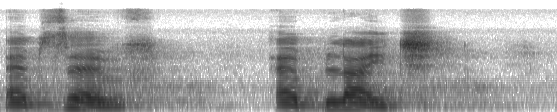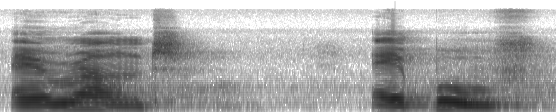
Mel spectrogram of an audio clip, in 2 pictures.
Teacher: All these words are 2 syllabic words, but because the first syllables contain the short sound, they are not stressed on the first syllable. The short sound is pronounced eh, eh, eh.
